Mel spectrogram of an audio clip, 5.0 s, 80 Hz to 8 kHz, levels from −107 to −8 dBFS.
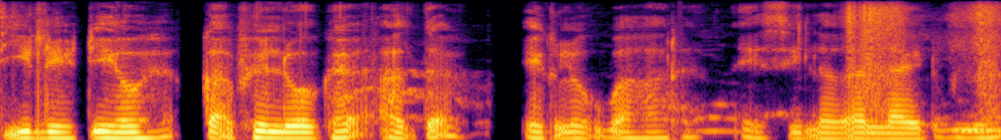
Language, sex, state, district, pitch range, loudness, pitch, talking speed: Hindi, male, Bihar, Muzaffarpur, 125-140 Hz, -16 LUFS, 130 Hz, 170 wpm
